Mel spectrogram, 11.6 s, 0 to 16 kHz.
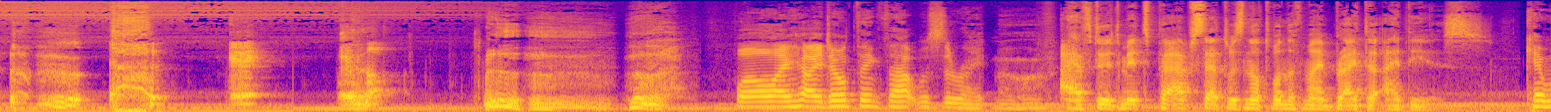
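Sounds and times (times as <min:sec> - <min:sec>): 
person coughing harsh rasping bursts: 0:00.0 - 0:03.0, 0:03.6 - 0:05.2
speech: 0:00.2 - 0:00.8, 0:03.7 - 0:11.6.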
